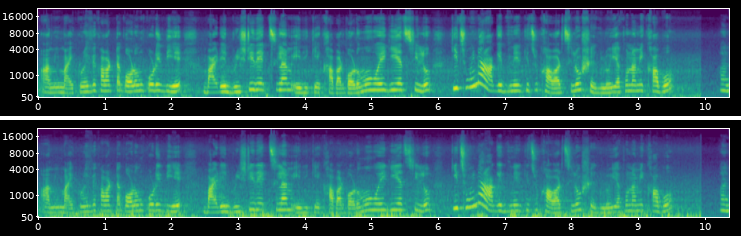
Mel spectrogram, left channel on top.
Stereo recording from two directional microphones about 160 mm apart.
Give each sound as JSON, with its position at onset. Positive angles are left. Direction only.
{"t": 0.1, "sound": "a woman's voice", "side_deg": 15}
